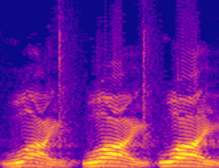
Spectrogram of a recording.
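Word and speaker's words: οὐαί: 헬라어로는 우아이 그렇게 읽어요.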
